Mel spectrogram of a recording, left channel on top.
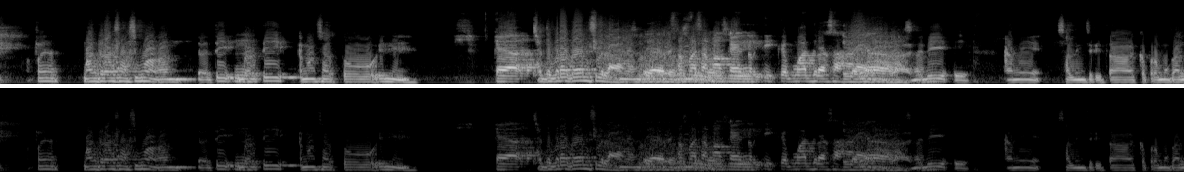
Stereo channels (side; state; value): right; quieter; 22.8 dB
